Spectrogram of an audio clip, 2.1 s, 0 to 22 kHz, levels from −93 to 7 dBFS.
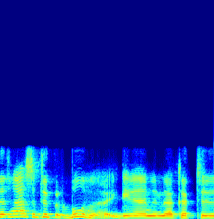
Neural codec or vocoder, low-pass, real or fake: codec, 16 kHz, 1 kbps, X-Codec, HuBERT features, trained on balanced general audio; 7.2 kHz; fake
